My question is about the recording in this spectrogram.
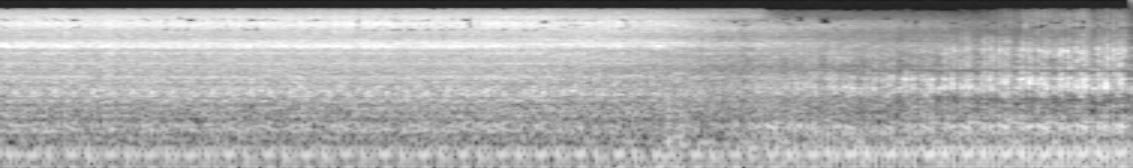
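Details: Project boat, port engine at its first start-up on a water hose: deep even idle rumble with a slight rise in revs near the end and no knocking or tapping; sounds healthy, unlike the starboard engine with its suspected rod knock.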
